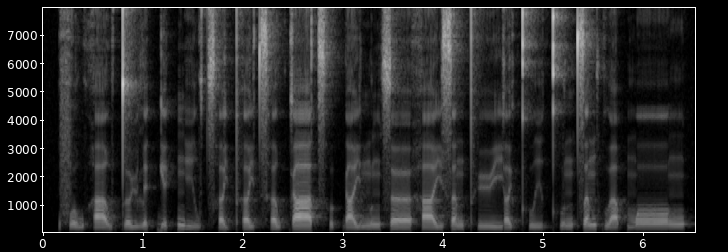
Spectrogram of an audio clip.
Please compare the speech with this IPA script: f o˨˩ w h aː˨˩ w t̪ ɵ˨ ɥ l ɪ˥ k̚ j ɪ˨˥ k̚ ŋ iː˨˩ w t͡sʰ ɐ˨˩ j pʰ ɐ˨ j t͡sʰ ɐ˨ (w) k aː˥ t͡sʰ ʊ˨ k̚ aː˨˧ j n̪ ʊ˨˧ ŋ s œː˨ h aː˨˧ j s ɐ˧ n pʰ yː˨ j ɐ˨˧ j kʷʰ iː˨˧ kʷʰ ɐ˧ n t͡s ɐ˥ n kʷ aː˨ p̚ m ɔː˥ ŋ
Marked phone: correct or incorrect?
correct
